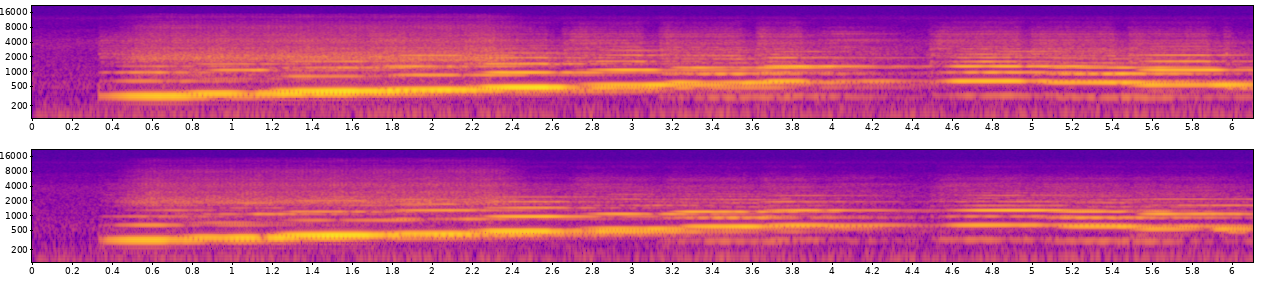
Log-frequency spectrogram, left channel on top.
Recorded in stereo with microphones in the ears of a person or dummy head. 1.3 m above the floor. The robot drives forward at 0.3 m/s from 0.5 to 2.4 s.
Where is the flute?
65° left (ahead or behind), 1.3 m; by 6.0 s 80° left, 1.2 m.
